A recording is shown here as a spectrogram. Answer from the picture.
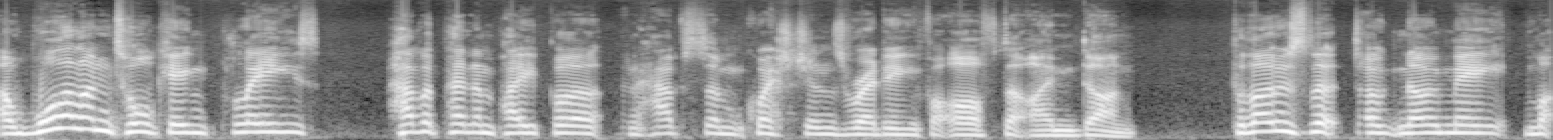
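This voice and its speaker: With a British accent and lively intonation, a man speaks at a high pitch and a moderate pace in a dry, close sound with no echo. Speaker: travel rewards consultant. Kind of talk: self-introduction talk on a live show. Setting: live stream.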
